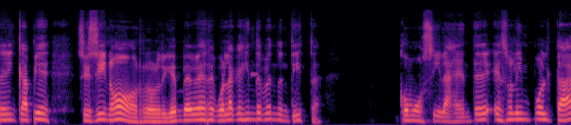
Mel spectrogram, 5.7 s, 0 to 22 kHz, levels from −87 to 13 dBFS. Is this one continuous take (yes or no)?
yes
